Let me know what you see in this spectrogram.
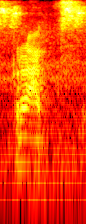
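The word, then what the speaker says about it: Crux: হচ্ছে মডেল হচ্ছে হচ্ছে ক্রাক্স Yamaha ক্রাক্স সি আর ইউ এক্স আমি ক্রাক্স বলি কেউ কেউ দেখে আবার ক্রুক্সও বলে তো এটা জানিনা এটা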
